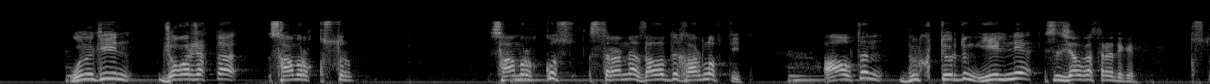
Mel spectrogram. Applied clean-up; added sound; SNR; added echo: none; Bowed string instrument; 15 dB; none.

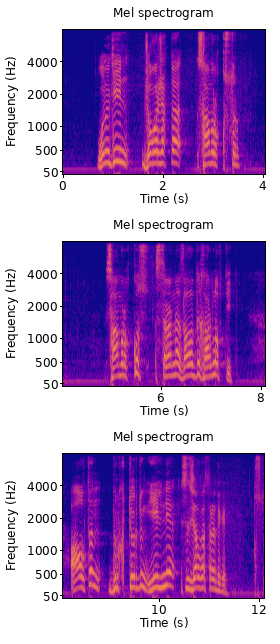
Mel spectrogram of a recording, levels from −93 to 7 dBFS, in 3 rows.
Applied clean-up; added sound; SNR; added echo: none; none; none; none.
